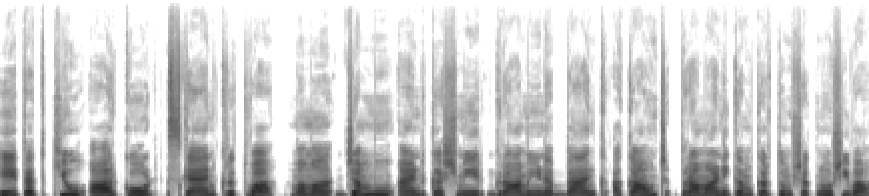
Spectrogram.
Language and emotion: Sanskrit, neutral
